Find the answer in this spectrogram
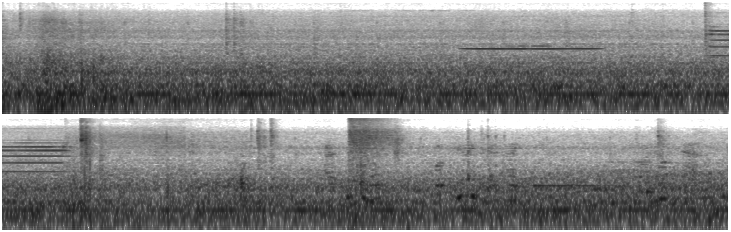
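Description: Inside a city bus on the move: the engine and road noise run as a steady low drone. A short electronic tone sounds about five seconds in and a brief chime about seven seconds in, and there is a short hiss near eleven seconds. A recorded on-board announcement starts near the end.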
